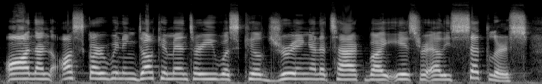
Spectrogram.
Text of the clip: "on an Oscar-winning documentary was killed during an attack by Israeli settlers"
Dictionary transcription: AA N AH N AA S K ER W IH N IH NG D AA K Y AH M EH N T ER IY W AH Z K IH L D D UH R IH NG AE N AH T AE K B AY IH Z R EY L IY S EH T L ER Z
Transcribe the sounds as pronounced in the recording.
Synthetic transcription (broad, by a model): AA N AH N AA S K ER W IH N IH NG D AA K Y AH M EH N T ER IY W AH S K IH L D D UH R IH NG AE N AH T AE K B AY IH S R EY L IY S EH T L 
